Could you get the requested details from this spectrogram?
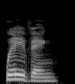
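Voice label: "waving", British English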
